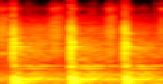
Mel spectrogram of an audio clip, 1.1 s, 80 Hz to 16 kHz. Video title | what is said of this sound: Dial in your Ride HEIGHT!!! - BMW G8X M3 / M4 | it's making kind of a hollow sound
